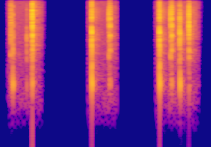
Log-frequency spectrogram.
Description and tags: A collection of individual and simultaneous button hits while playing a game with a controller.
